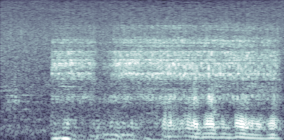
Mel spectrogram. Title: Snoring great Pyr Hannah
